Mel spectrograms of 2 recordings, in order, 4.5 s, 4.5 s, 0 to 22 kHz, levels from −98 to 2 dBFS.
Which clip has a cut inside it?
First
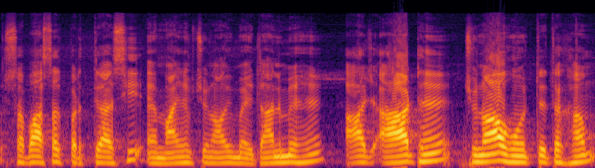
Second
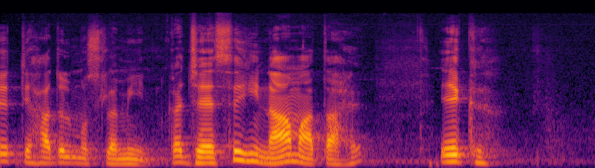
first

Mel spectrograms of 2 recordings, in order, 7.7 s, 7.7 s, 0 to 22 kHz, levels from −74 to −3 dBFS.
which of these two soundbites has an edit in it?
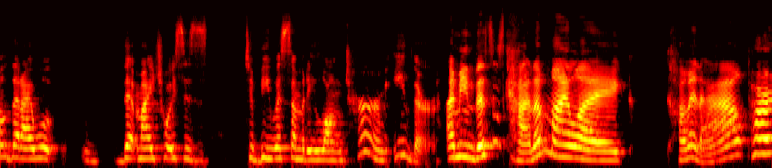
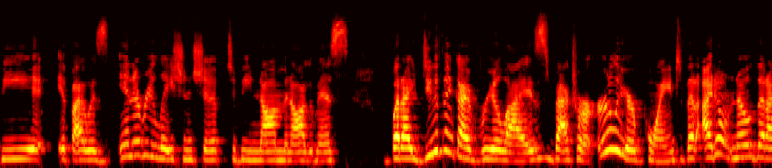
first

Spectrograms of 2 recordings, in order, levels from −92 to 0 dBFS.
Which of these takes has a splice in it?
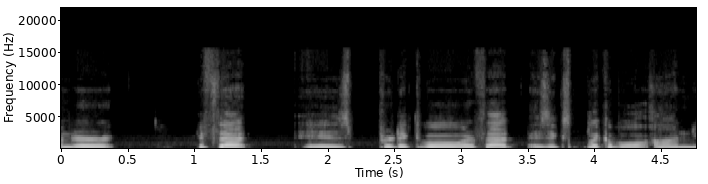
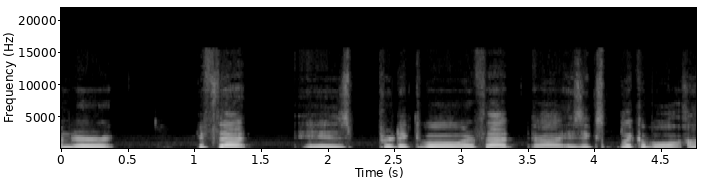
first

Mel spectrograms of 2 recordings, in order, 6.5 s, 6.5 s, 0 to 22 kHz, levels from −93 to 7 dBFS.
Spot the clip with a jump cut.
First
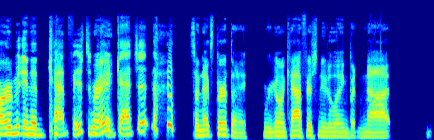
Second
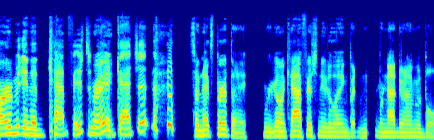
second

